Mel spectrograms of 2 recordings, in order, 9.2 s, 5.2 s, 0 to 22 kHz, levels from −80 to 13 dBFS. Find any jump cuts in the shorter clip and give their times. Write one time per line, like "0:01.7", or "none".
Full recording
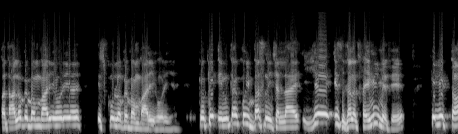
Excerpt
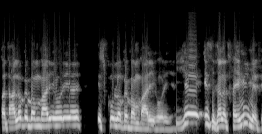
0:03.5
